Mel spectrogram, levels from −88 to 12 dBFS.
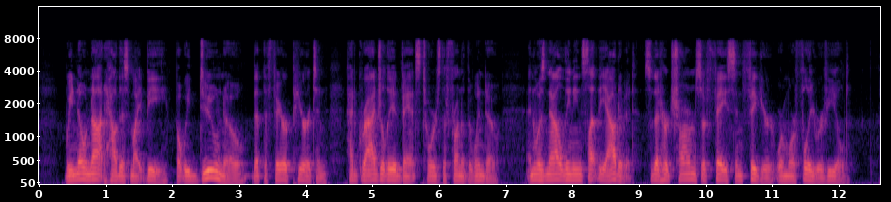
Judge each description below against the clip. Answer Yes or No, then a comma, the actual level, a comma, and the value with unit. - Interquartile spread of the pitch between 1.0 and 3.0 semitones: Yes, narrow, 2.6 semitones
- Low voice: Yes, low, 100 Hz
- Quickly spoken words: Yes, fast, 210 wpm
